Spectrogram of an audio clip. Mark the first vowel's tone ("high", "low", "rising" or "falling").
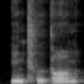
falling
